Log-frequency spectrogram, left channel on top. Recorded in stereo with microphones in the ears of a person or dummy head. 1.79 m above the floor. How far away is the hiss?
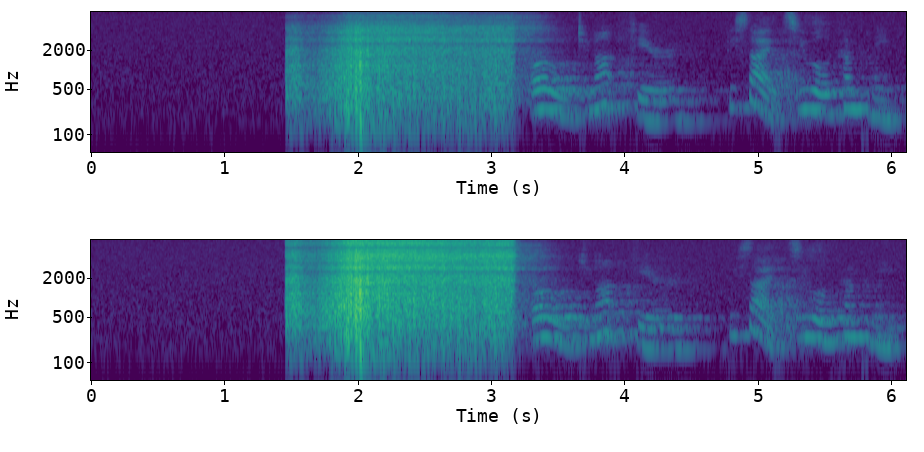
About 0.7 m.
